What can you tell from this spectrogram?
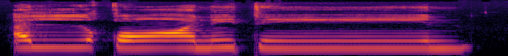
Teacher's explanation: کلمت القانتین میں حرف القاف کو اور اس کے بعد مد الف کو دونوں کو تفخیم سے مطلب بھاری آواز میں ادا کریں گے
